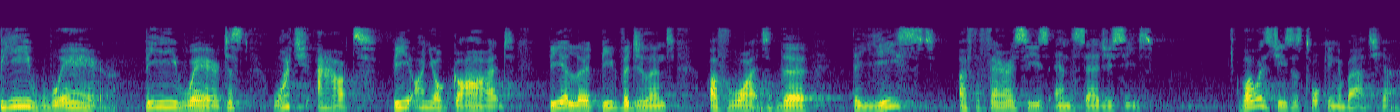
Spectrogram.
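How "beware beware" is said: "beware" stretched out in a cautioning tone. Leading the crowd in repeating the word, in a beware voice. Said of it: "Can you do it in a beware voice?".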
